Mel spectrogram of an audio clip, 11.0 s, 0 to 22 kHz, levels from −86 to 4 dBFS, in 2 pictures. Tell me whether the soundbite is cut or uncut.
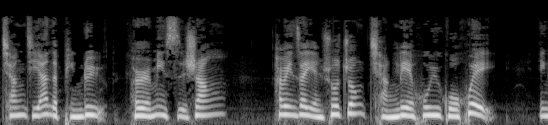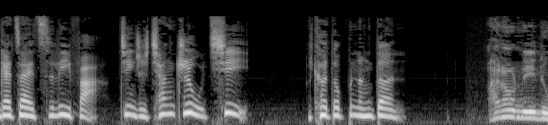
cut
